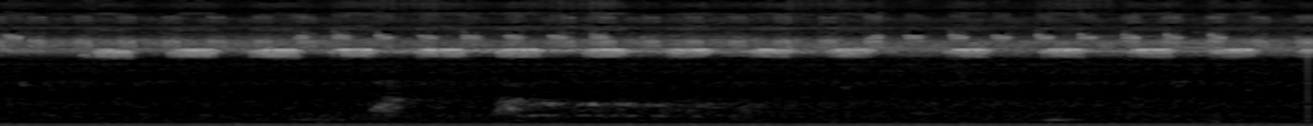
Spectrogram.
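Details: Crickets and other insects in full autumn chorus near a street lamp, high rhythmic chirps pulsing roughly twice per second over a continuous buzz, with a couple of brief low sounds in the background.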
